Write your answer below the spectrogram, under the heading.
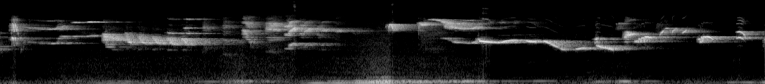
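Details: Young orange-headed thrush learning song delivers rambling whistled phrases, buzzy trills and dropping slurs at high pitch, many varied notes in quick succession; faint low thuds in the middle.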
